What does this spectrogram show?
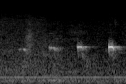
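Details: Piping Plover distraction call, given near its nest or young to draw intruders away while feigning a broken wing: four soft, clear whistled peeps about a third of a second apart, growing louder, over a steady low electrical hum.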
